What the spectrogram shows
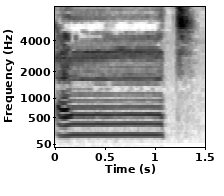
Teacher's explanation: নুন সাকিনের পরে তা একটা ইখফা অক্ষর, তাই জন্য এখানে নুন ইখফা হবে · তা একটা হামস অক্ষর, তাই হামস করতে হয়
